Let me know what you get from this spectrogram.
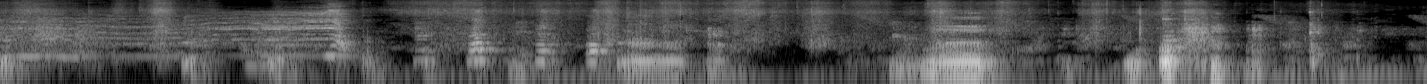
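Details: Newborn wild boar piglets nursing, the sow having just given birth, umbilical cord still attached: scratchy, broadband squeals and grunts in irregular clusters, with a faint voice and rustling in the background.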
